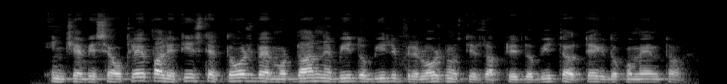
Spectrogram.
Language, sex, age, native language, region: Slovenian, male, 60+, Slovenian, Drava region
